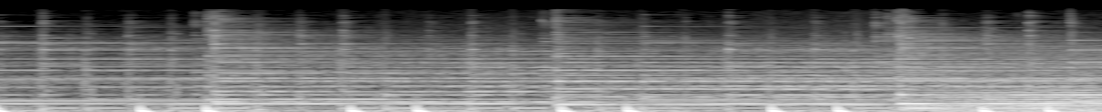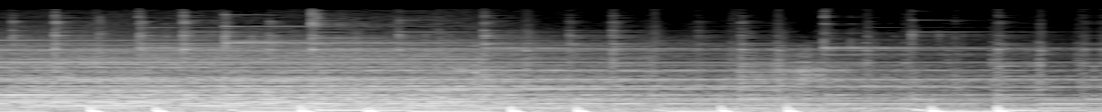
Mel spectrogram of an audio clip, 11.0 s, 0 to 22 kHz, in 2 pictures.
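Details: Heartbeat sound effect within an epic music mix: soft, regular low thumps about 57 a minute under loud orchestral music, slow-normal rate; heartbeat.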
